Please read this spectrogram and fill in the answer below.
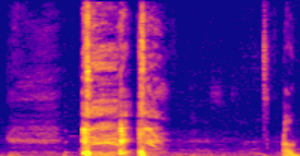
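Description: A short cough about half a second in, with a brief click near the end.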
